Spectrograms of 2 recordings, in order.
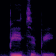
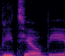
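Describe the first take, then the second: First: The middle is said as the single word two. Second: The middle is spelled out as letters T, O. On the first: The speaker calls it right. "it's B two B" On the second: The speaker calls it wrong. "it's not B T O B"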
